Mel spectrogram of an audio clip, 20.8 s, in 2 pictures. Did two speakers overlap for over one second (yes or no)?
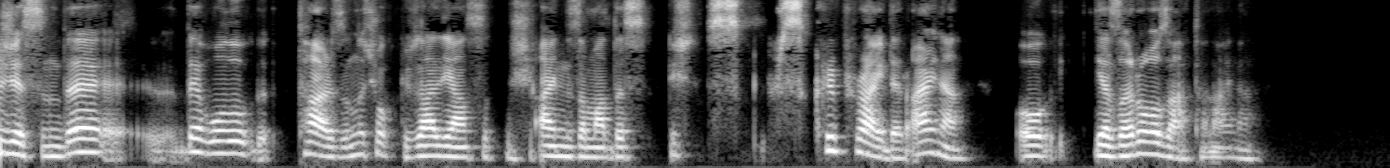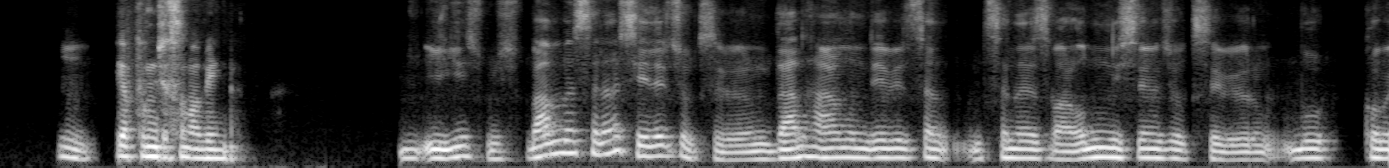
no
